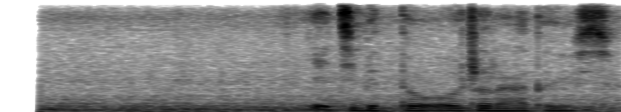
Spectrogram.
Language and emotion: Russian, positive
